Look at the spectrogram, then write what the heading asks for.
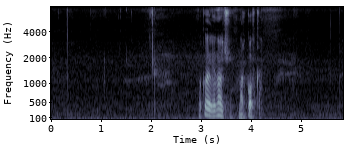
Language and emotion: Russian, neutral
